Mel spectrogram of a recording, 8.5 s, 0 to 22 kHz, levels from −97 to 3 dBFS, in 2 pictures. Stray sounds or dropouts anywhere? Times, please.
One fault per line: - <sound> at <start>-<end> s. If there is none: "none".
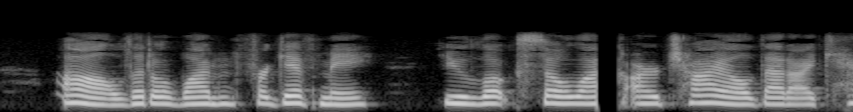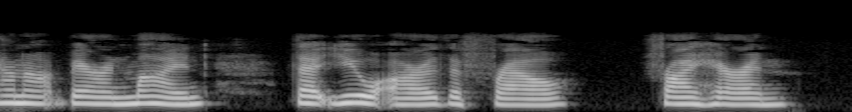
- dropout at 3.0-3.1 s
